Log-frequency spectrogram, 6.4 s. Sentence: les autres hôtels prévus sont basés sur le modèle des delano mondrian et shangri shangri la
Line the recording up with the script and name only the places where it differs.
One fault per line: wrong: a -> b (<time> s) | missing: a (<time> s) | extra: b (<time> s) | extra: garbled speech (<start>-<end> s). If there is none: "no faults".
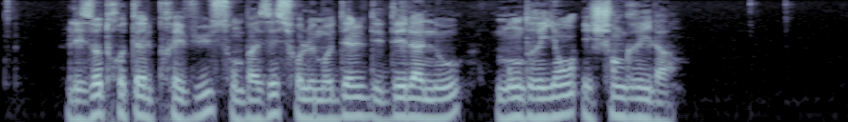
missing: shangri (4.9 s)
